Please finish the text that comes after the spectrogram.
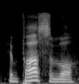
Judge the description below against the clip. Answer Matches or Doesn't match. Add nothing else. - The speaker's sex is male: Matches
